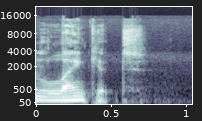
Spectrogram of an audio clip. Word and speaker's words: Lankeit: Father John Lankett. – L-A-N... – K-E-I-T. – L-A-N-K-E-I-T. – So it rhymes with blanket.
